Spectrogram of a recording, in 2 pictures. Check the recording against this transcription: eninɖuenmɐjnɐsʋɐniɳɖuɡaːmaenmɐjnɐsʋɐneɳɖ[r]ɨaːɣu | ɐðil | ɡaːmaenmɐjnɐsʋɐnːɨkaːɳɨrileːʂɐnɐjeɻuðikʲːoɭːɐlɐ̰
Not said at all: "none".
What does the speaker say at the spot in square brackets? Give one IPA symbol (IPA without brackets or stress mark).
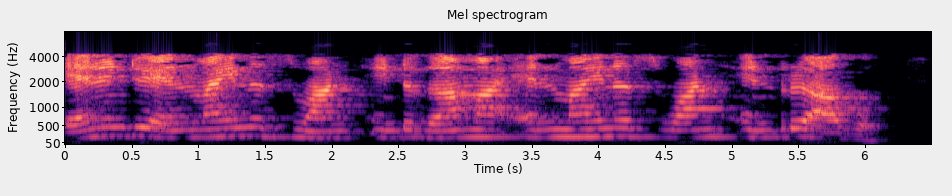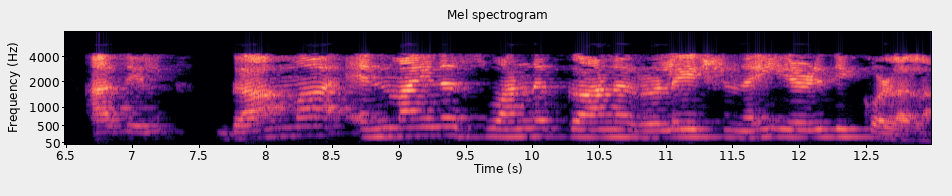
r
